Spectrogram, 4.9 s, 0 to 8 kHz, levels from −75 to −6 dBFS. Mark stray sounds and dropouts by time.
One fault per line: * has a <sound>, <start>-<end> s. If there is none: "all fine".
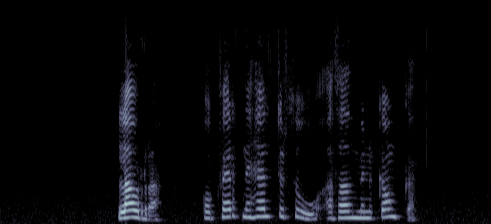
all fine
